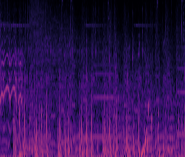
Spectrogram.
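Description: Rapid hoof clip-clops with a horse neighing over them, busy and close, with game-like sound effects layered in, from The Legend of Zelda: Twilight Princess.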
